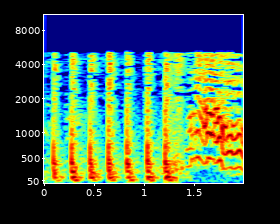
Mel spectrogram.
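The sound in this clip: Knocking on a front door: seven evenly spaced knocks in a steady rhythm, followed by a voice speaking.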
